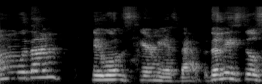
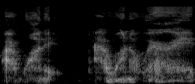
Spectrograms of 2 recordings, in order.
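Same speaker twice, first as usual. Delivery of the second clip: mock-creepy whisper, much quieter. Retelling what the scarecrow said to her, imitating a creepy whisper. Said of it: "he's whispering this like creepily".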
